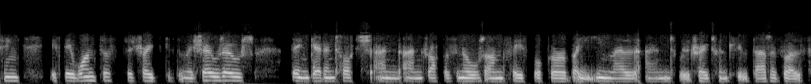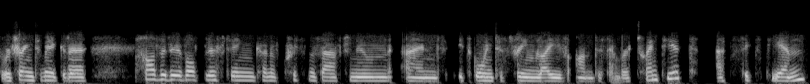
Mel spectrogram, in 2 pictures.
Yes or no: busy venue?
no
